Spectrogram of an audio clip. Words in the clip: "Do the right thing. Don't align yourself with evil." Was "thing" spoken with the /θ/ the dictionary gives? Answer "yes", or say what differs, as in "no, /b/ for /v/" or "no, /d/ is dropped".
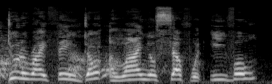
yes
